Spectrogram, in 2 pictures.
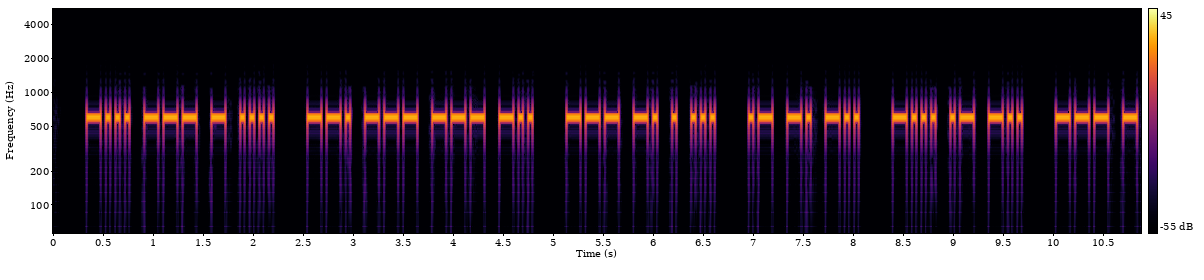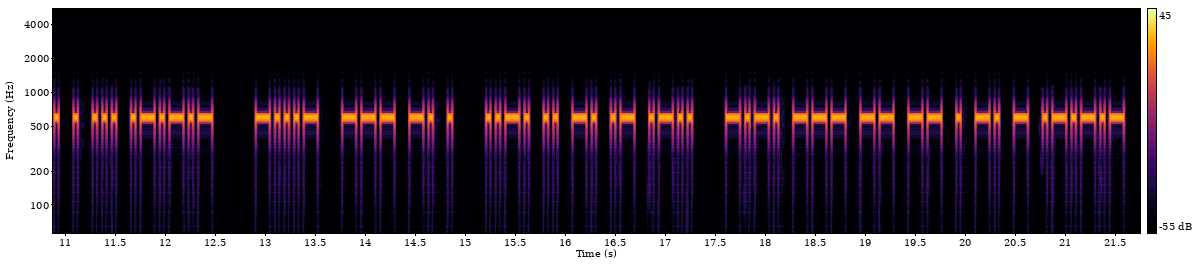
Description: Morse code, heard as a keyed tone, about 25 wpm, 600 Hz. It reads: BOTH GOOD ONES AND BAD ONES. <BT> ONE FINAL COMMENT.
